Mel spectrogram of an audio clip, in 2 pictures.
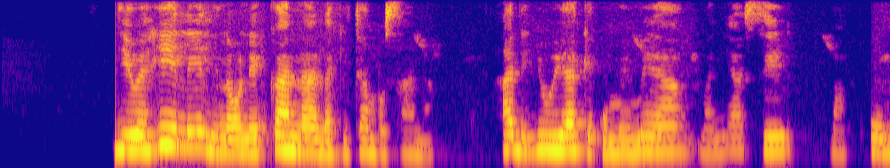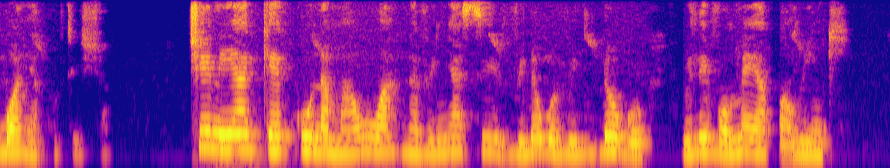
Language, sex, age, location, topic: Swahili, female, 25-35, Mombasa, government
